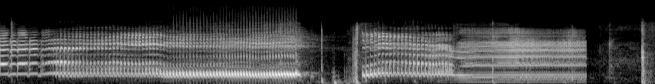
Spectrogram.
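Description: A person's voice making long, held, pitched vocal sounds without words, in two stretches broken by a short gap about three seconds in, cutting off just before the end.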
